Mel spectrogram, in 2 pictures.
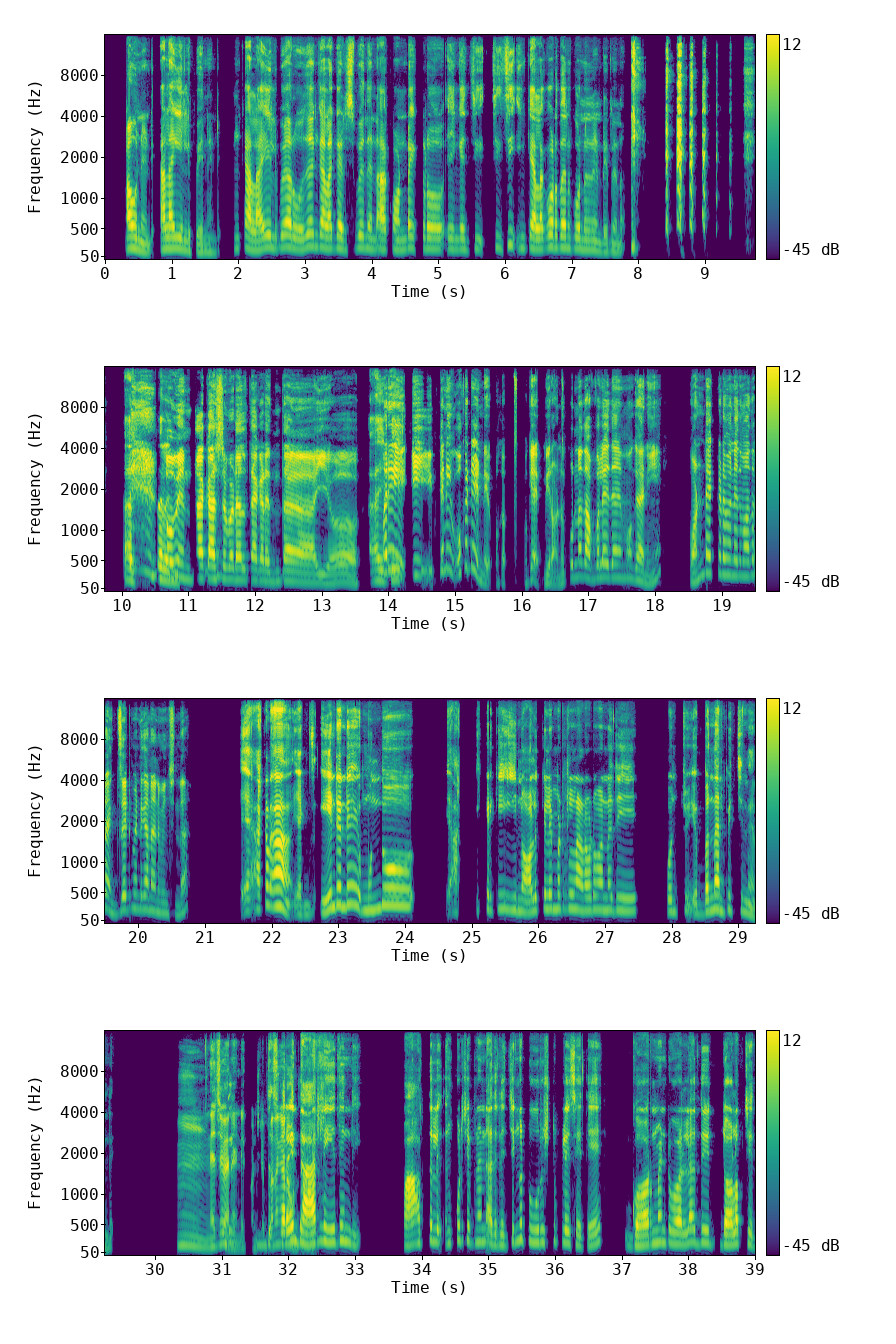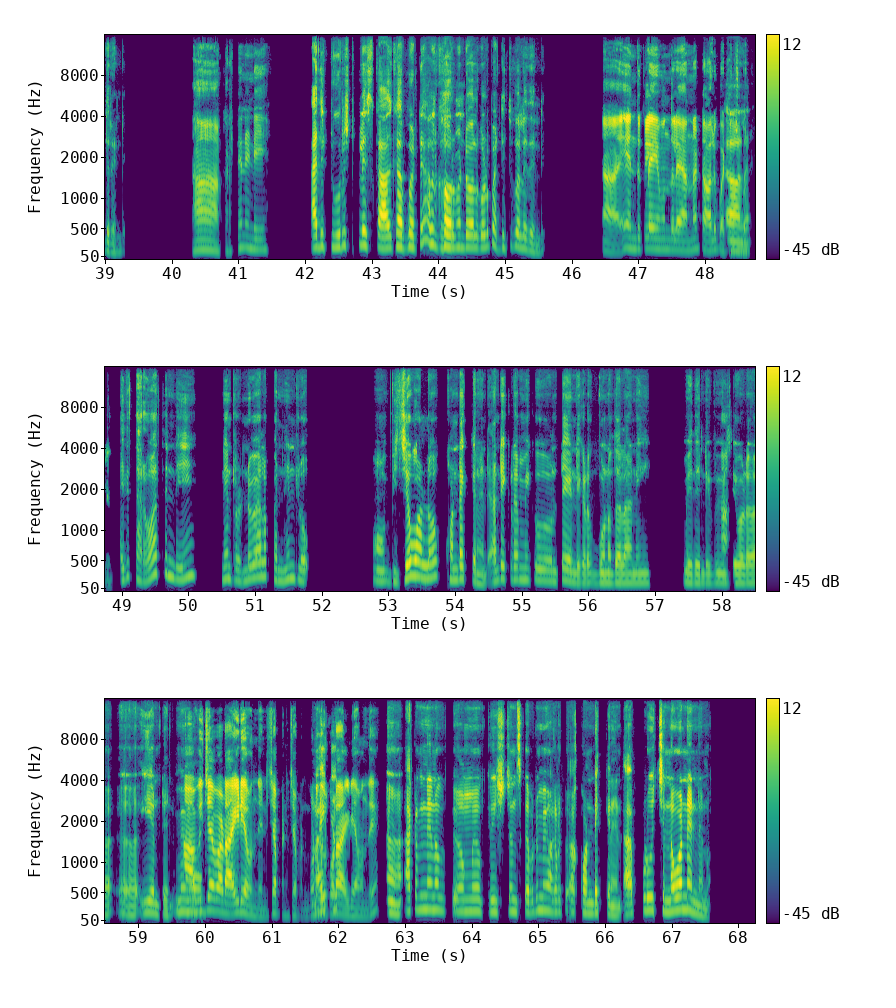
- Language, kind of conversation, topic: Telugu, podcast, దగ్గర్లోని కొండ ఎక్కిన అనుభవాన్ని మీరు ఎలా వివరించగలరు?
- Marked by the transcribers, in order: laugh; laughing while speaking: "పాపం ఇంత కష్టపడి వెళ్తే అక్కడ ఎంత"; lip smack; in English: "ఎగ్జైట్మెంట్‌గానే"; lip smack; in English: "టూరిస్ట్"; in English: "గవర్నమెంట్"; in English: "డెవలప్"; in English: "టూరిస్ట్ ప్లేస్"; laughing while speaking: "కాదు కాబట్టే ఆళ్ళు గవర్నమెంట్ వాళ్ళు"; in English: "గవర్నమెంట్"; in English: "క్రిస్టియన్స్"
